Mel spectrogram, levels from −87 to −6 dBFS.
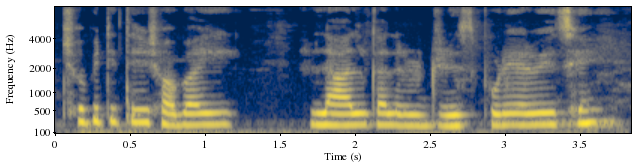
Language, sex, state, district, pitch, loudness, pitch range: Bengali, female, West Bengal, Alipurduar, 225 Hz, -16 LUFS, 220-255 Hz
